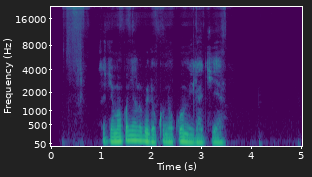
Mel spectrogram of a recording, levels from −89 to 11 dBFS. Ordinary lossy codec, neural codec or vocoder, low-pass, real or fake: none; none; none; real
